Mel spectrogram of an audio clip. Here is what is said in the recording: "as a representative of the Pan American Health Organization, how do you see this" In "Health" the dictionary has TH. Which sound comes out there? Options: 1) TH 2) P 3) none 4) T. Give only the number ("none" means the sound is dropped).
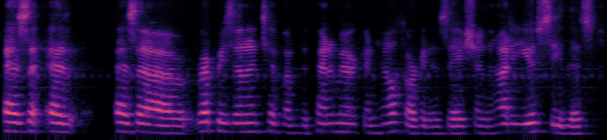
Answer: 1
